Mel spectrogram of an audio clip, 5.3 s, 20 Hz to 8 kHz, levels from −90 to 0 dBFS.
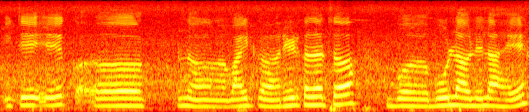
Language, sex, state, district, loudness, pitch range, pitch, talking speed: Marathi, male, Maharashtra, Mumbai Suburban, -14 LUFS, 190-210 Hz, 195 Hz, 125 wpm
